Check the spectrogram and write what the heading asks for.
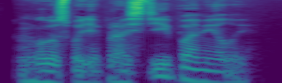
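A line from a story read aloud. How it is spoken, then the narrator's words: Mumbled. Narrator (Russian): пробормотал Йеман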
